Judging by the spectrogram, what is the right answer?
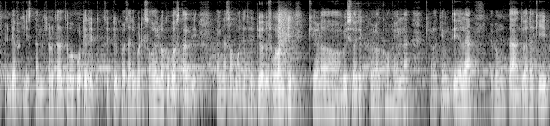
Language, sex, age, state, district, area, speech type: Odia, male, 18-30, Odisha, Puri, urban, spontaneous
